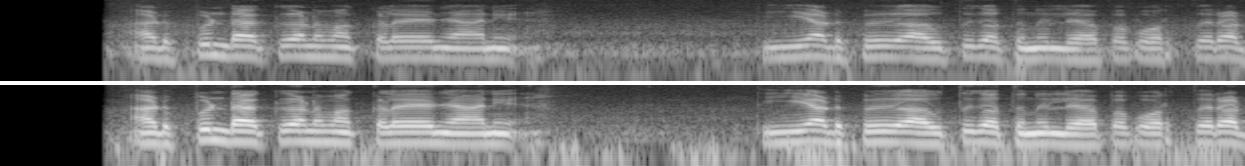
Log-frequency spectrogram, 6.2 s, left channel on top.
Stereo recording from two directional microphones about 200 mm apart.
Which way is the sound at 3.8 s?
40° right (ahead or behind).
